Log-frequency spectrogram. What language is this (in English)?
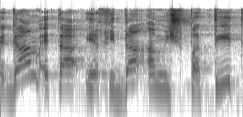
Hebrew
